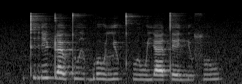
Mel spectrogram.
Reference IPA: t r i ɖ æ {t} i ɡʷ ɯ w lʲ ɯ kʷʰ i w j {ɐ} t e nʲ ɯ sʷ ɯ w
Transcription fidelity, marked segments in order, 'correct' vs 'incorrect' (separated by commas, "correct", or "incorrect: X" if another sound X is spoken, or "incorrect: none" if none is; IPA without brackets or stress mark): incorrect: tʷ, incorrect: æ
